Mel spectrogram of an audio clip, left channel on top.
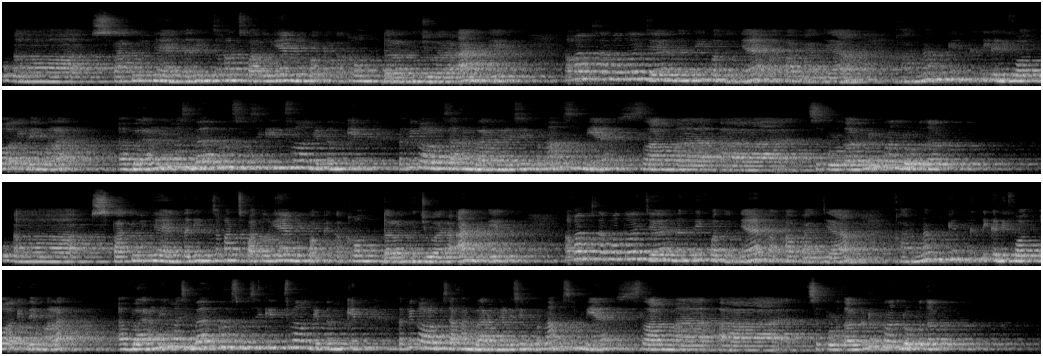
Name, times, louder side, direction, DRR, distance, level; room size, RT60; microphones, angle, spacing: voice 1, 0.1-3.2 3.4-5.0 5.6-11.0 11.6-14.0 14.3-19.7, right 1 dB, 25° right, -3 dB, 0.3 m, -21 dB
6.3 x 3.0 x 2.4 m, 2.5 s
head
